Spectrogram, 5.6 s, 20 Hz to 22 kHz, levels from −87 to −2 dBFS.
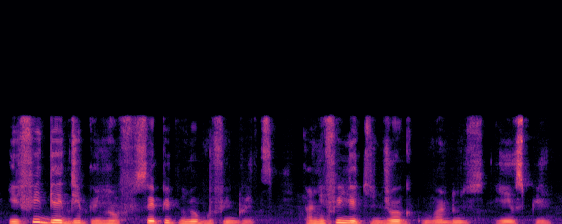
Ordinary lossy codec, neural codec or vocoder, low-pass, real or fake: none; autoencoder, 22.05 kHz, a latent of 192 numbers a frame, VITS, trained on one speaker; none; fake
